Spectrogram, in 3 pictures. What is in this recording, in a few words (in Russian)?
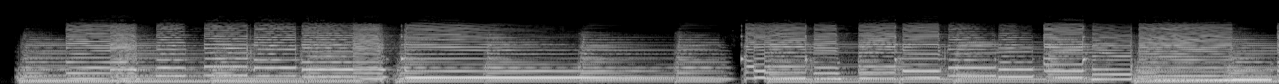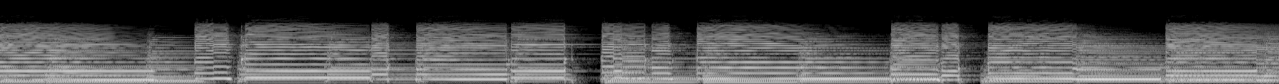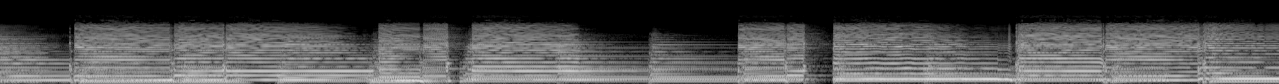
Играем на гитаре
